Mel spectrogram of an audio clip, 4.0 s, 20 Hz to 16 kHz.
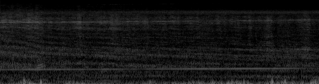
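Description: A T-45 jet aircraft flies at about three-quarter throttle, giving a steady whining engine tone over a rough, rumbling roar that surges slightly as it passes, with no voices.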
